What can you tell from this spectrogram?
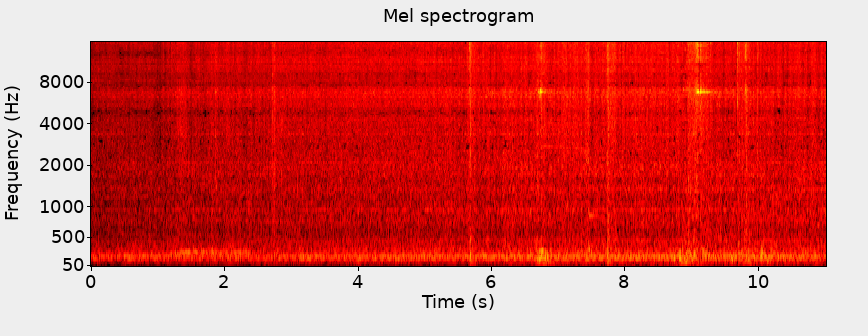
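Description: Automatic floor wiper making machine running: a steady motor hum with a few brief clicks and knocks from its mechanism.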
